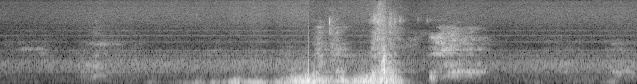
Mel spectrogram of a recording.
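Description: A man's loud, breathy vocal sound close to the microphone, lasting about two seconds from around two seconds in, followed by a short, fainter murmur.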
